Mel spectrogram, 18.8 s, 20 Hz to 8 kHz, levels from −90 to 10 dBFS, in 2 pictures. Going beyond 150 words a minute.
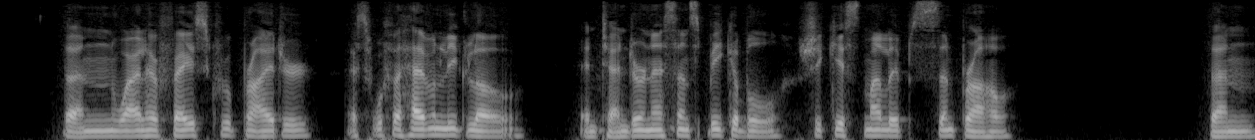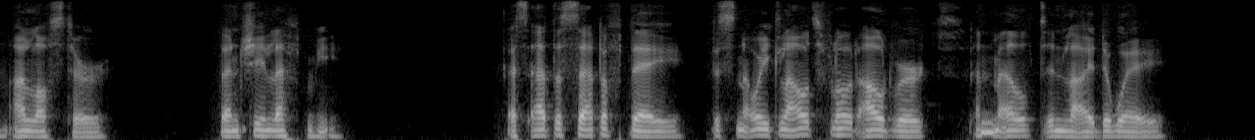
No: average, 140 wpm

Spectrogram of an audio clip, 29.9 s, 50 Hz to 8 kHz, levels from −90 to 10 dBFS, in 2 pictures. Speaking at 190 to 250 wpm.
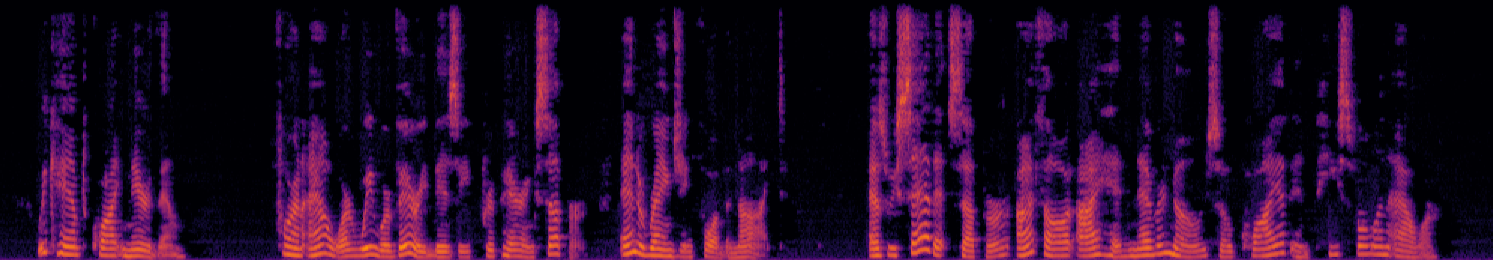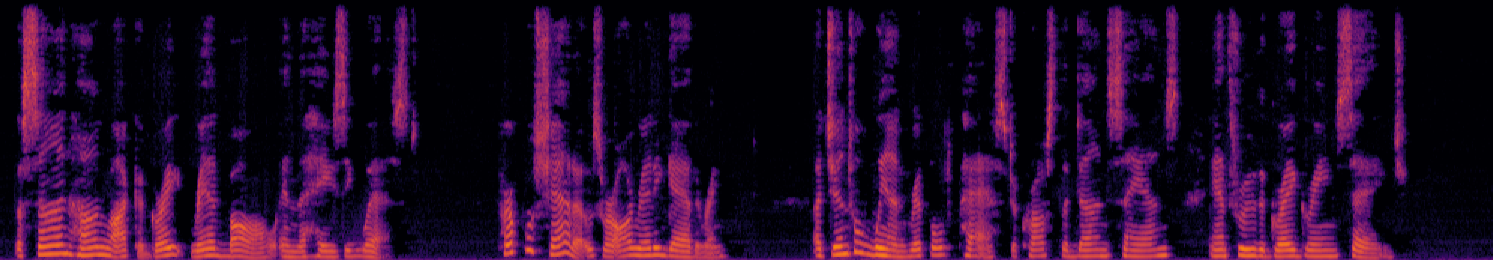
No: slow, 135 wpm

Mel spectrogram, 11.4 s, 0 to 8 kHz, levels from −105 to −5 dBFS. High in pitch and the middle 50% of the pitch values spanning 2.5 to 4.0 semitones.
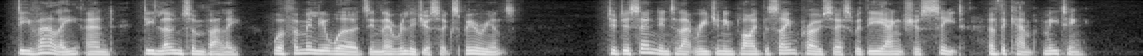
No: medium, 140 Hz; average, 3.1 semitones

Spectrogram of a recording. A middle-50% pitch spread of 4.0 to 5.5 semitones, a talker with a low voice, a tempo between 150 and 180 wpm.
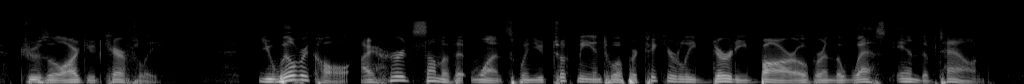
Yes: average, 4.4 semitones; low, 105 Hz; average, 165 wpm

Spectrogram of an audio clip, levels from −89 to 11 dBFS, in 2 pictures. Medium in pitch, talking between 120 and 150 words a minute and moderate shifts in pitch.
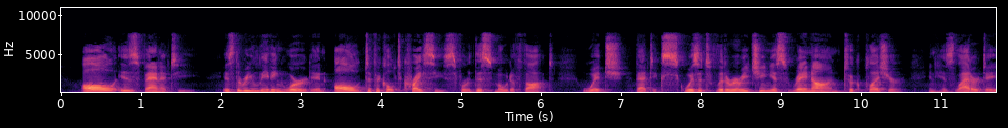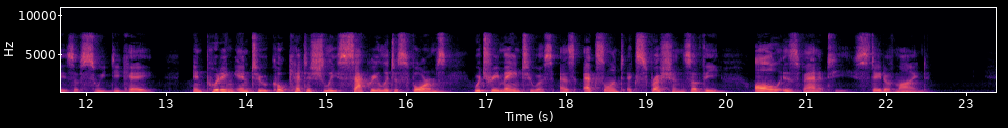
No: medium, 150 Hz; slow, 135 wpm; wide, 7.4 semitones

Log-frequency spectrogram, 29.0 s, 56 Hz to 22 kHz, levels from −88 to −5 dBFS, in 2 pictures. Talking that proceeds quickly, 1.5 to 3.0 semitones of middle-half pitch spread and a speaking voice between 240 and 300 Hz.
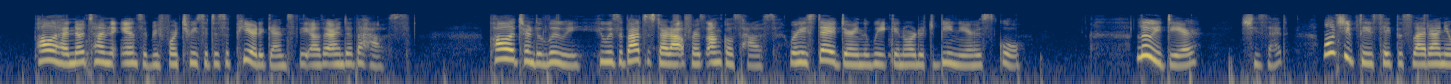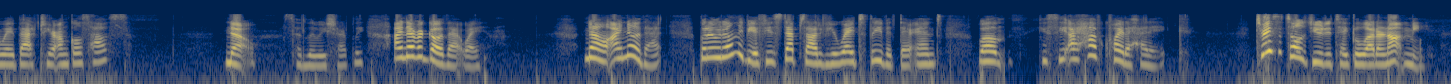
No: fast, 225 wpm; average, 3.8 semitones; high, 245 Hz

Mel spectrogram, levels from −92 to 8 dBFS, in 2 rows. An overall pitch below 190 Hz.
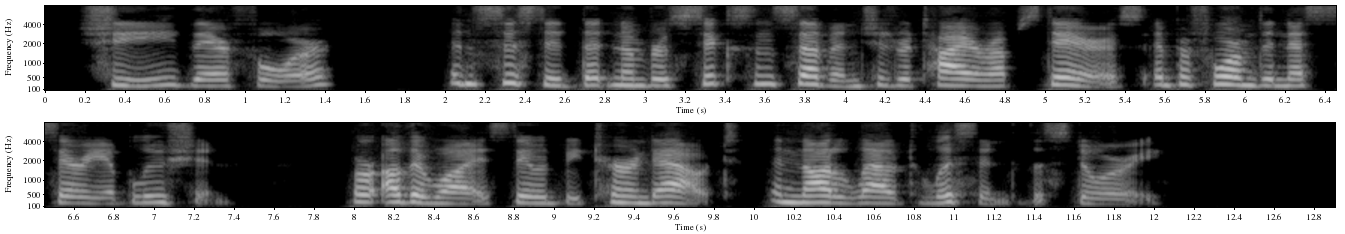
No: high, 230 Hz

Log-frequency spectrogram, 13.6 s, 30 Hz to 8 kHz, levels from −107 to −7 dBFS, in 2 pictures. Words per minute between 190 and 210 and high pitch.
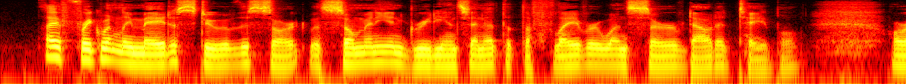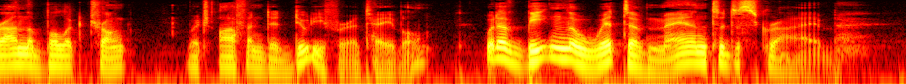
No: average, 195 wpm; low, 105 Hz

